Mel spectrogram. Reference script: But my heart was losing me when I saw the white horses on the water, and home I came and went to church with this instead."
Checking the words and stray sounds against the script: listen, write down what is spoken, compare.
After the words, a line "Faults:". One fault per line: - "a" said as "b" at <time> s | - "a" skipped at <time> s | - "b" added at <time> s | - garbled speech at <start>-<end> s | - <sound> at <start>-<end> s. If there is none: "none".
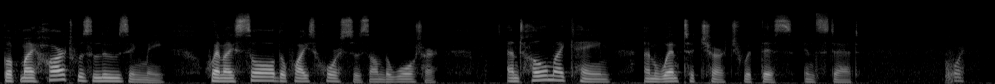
But my heart was losing me when I saw the white horses on the water, and home I came and went to church with this instead."
Faults:
- laugh at 9.4-9.7 s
